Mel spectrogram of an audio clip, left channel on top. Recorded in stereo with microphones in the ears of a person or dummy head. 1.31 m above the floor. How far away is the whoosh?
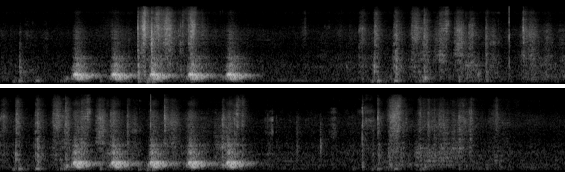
About 0.8 m.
